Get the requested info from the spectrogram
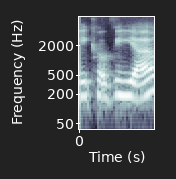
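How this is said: The double L sounds like 'y'. This is how it is usually said elsewhere. "instead of a y"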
